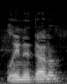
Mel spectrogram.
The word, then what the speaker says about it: Lena Dunham: To make everyone else feel completely inadequate, Laura Dunning, it was like 23 or something. – Lena Dunham? – Lena.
